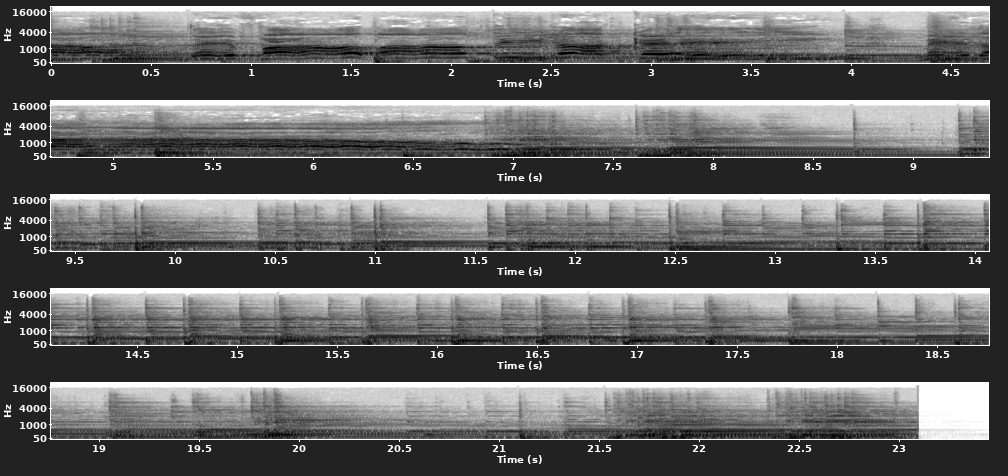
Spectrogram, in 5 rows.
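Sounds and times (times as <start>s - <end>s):
person singing a soleá: 0.0s - 8.0s
guitar playing a soleá: 0.0s - 23.2s.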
